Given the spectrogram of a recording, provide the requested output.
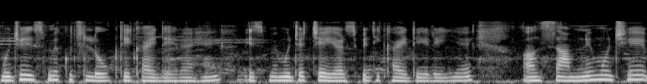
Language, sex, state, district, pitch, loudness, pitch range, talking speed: Hindi, female, Chhattisgarh, Rajnandgaon, 175 Hz, -17 LUFS, 165-185 Hz, 175 wpm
